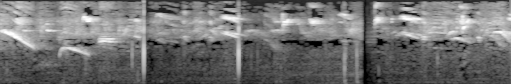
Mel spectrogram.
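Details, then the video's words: Caged green-winged saltators disputing: a few loud falling whistles open the passage, then softer overlapping notes continue, broken by several sharp clicks or knocks. "Esquente seu trinca ferro disputa e baderna"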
